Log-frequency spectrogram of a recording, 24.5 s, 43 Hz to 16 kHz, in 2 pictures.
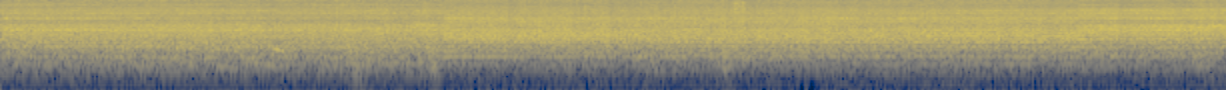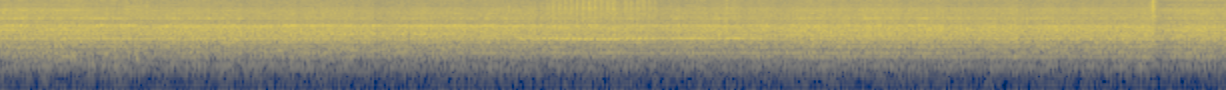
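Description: Wickman 1-3/4" six-spindle automatic screw machine running after being switched on: a steady mechanical hum of its motor and turning spindles, with its coolant pump on. The sound grows brighter about four seconds in and again about eleven seconds in.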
